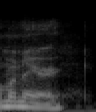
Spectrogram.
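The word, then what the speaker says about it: Mainieri: Is that how you say it? – Yes, Paul Maneri.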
